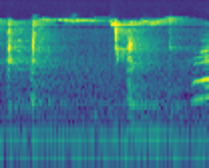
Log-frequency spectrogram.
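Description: Baby macaques giving a few brief, very high-pitched squeals, the second, about a second in, drawn out as a thin shrill whine toward the end.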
